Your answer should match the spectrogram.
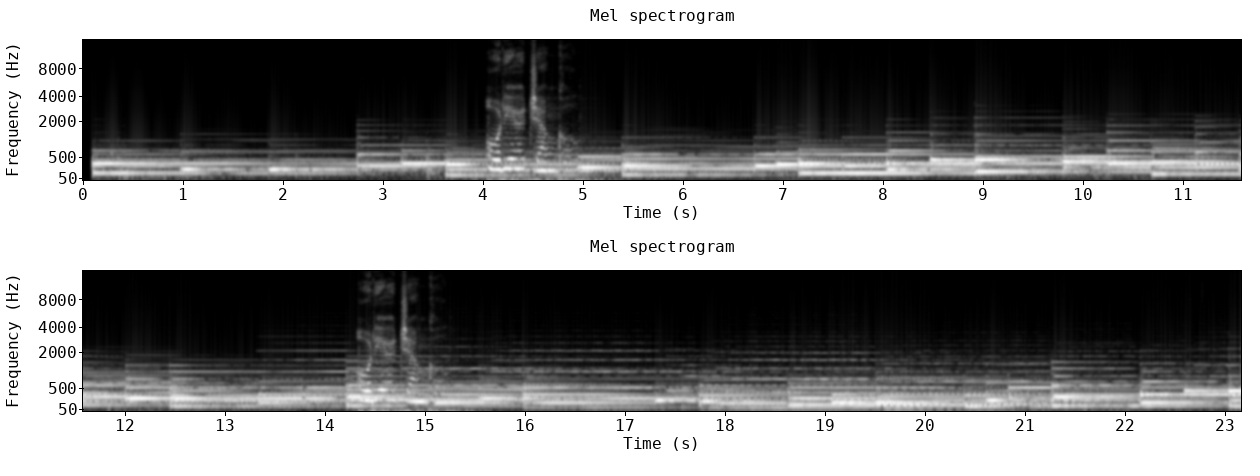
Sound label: memory of you piano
